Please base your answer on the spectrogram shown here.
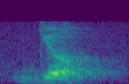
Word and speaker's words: yo: Then we have some Spanish-speaking countries pronounce the Y as sh. Some others, mostly, pronounce it like y. So let's better use y. So this would be yo.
